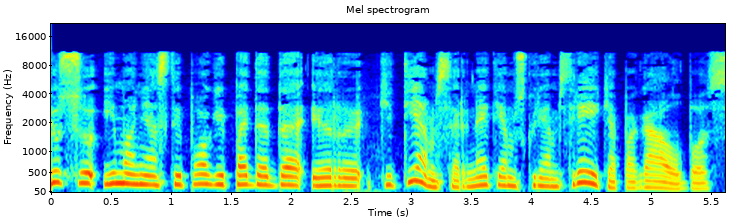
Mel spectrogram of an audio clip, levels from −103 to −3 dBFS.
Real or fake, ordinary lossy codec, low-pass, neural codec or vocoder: real; MP3, 48 kbps; 10.8 kHz; none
